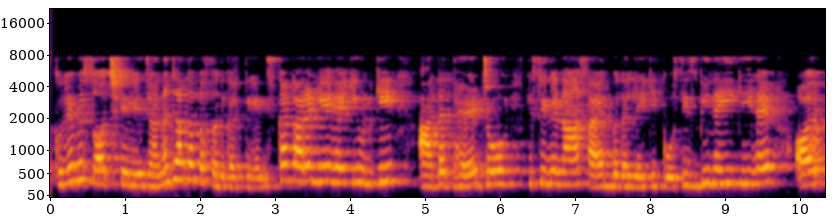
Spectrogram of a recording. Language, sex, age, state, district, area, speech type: Hindi, female, 18-30, Madhya Pradesh, Betul, rural, spontaneous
